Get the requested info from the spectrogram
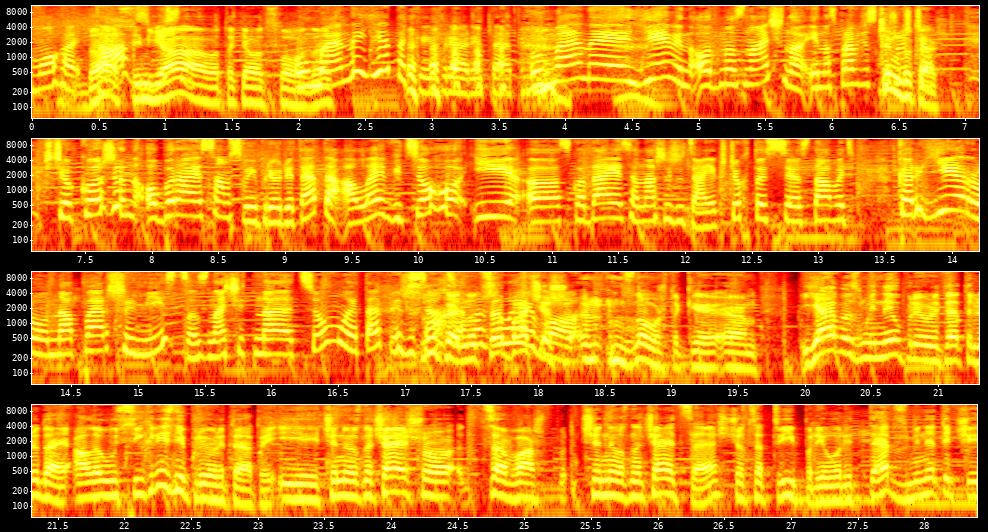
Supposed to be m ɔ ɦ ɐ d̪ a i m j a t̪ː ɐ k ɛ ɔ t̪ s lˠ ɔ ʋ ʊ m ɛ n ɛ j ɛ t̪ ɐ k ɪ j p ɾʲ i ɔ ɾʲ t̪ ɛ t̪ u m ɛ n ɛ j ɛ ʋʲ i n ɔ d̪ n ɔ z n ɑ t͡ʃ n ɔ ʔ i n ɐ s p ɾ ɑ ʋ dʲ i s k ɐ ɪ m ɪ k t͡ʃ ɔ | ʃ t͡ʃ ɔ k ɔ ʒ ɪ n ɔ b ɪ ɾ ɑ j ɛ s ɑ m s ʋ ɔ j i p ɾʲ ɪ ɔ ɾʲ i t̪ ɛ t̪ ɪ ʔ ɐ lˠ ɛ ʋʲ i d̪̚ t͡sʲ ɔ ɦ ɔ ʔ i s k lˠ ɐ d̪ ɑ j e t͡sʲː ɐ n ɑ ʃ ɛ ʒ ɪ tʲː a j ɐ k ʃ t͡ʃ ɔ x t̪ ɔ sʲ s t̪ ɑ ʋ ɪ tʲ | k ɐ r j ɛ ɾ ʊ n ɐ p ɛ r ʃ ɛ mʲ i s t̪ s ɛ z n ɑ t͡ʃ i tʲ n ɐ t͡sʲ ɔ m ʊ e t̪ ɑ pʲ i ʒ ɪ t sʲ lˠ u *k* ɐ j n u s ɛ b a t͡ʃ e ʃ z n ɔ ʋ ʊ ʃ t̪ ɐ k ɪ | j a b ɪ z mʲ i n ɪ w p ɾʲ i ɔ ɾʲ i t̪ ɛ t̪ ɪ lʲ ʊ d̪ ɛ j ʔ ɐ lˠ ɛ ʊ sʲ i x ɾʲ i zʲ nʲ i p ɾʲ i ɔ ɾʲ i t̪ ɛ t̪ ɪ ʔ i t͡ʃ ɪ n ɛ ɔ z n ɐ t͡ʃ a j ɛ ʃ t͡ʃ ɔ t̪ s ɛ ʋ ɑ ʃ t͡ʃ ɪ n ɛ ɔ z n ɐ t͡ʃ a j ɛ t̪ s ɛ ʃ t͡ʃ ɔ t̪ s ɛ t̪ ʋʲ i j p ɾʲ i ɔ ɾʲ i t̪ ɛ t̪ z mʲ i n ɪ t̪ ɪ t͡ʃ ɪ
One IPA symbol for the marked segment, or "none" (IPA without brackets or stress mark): x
